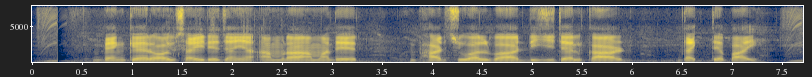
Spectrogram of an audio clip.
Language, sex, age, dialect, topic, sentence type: Bengali, male, 18-24, Jharkhandi, banking, statement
